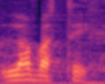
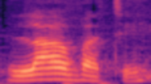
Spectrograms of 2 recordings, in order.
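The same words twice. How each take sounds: First: The stress is on the second syllable. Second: The stress is on the first syllable. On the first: The speaker calls it wrong. "and not lavate" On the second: The speaker calls it right. "we want to maintain the stress where it was before"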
